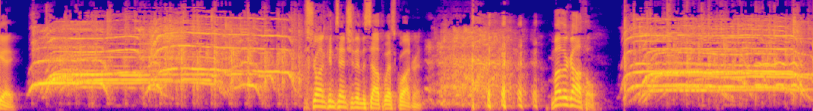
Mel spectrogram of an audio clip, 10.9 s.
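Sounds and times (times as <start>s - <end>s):
speech: 0.0s - 0.3s, 4.0s - 8.0s
crowd cheering and whooping: 0.4s - 4.1s, 8.3s - 10.8s
laughter: 5.6s - 7.4s.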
